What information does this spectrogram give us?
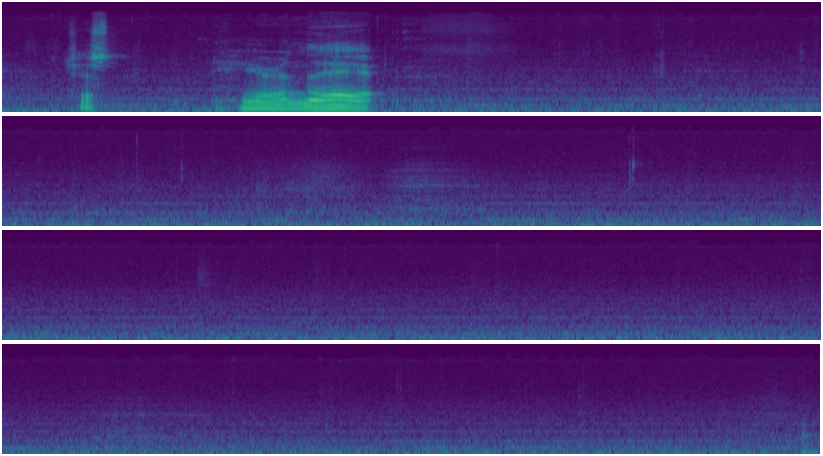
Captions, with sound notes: Just here and there. [silence]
